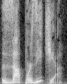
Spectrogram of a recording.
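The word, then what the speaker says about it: Zaporizhzhia: I did, as you know, and this is again pronounced as what? – It is Zaporizhia.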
